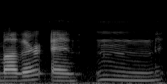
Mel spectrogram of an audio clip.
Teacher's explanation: type of manner of articulation is something called a nasal and this involves lowering the soft palate or the velum so that the air goes out the nose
